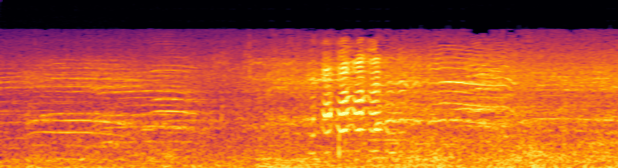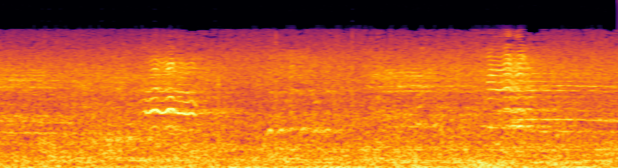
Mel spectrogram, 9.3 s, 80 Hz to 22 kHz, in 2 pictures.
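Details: A herd of goats bleating: three loud, quavering bleats with a trembling, wavering tone, near 2.5, 6 and 8.5 seconds, over a steady rustling background of other quieter goat calls.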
